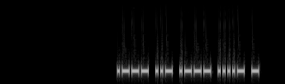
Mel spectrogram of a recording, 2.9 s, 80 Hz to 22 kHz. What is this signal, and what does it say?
Morse code, heard as a keyed tone, about 53 wpm, 700 Hz. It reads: JUJ4T
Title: Five Challenging Letter-Number Combinations 50wpm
